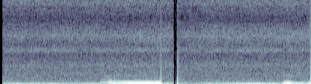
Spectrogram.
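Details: Mother cat asleep and snoring: a soft low rumbling breath underneath, a drawn-out whistling nasal tone that drops slightly in the middle, a sharp click just after, then a shorter whistling snore beginning at the end.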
